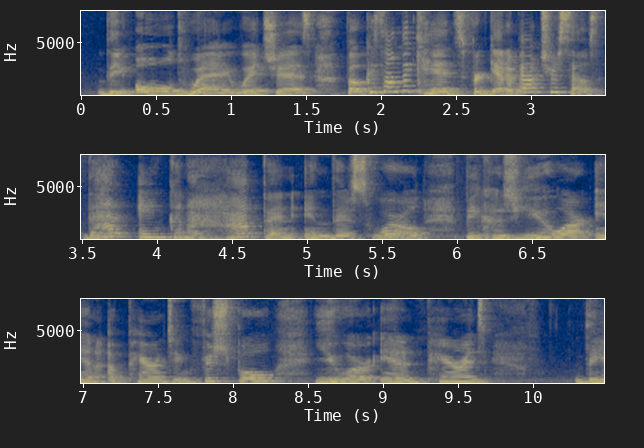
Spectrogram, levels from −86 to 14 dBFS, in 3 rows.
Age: 40-59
